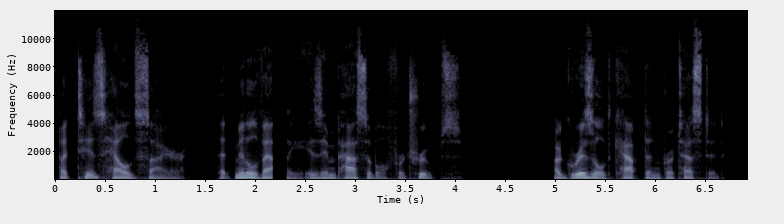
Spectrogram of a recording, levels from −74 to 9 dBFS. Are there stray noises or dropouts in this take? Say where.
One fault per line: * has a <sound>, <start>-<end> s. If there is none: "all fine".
* has a dropout, 2.2-2.3 s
